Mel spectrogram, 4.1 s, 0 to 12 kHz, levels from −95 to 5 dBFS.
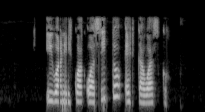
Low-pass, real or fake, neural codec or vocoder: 7.2 kHz; real; none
